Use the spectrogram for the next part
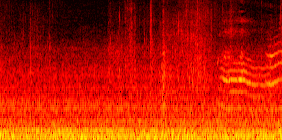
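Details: Stray cats gathered in larger numbers than usual, fed only Churu treats after the Kalkan and dishes were forgotten; a wavering harmonic meow rises near the end over a heavy low rumble of wind or traffic.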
